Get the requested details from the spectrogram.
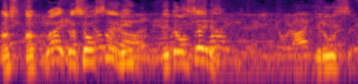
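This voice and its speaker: A man speaks over noticeable background noise. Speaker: religious teacher. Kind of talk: religious debate.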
